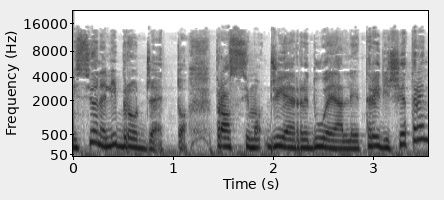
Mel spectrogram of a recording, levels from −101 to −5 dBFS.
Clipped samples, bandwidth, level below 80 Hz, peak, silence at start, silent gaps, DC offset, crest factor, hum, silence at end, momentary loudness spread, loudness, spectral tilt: under 0.1%; 15 kHz; -40 dBFS; -8 dBFS; 0 s; none; under 0.1%; 12 dB; none; 0 s; 6 LU; -20 LUFS; -4.5 dB/octave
